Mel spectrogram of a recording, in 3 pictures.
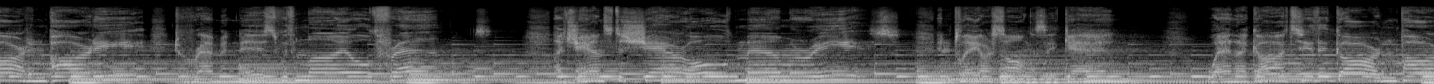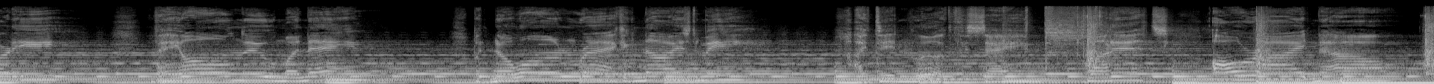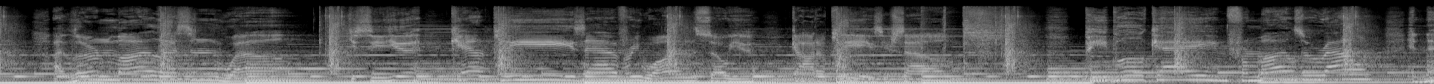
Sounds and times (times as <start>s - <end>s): Music: 0.0s - 43.0s.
